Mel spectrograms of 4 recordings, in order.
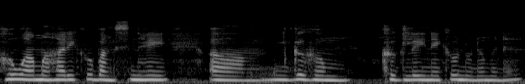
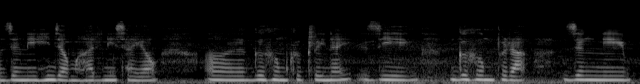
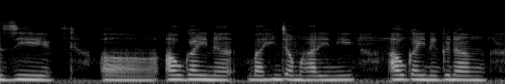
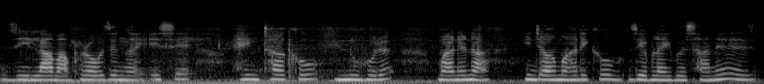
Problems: constant background noise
